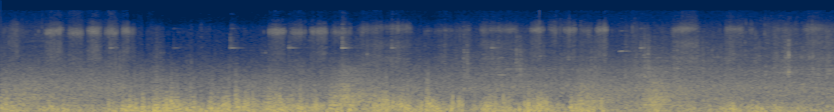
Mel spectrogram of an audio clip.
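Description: Wind buffeting the camera microphone: an uneven, gusting low rumble.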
